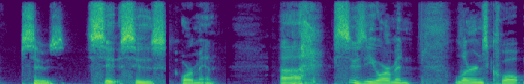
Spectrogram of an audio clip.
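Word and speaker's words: Suze Orman: Did do you pronounce it Suz or Suzy Orman? Suz Orman.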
